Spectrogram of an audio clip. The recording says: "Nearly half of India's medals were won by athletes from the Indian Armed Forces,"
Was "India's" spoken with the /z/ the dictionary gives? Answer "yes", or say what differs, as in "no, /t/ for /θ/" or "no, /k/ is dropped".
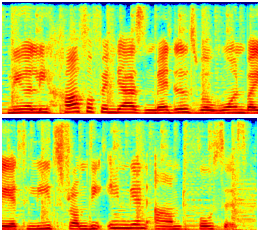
yes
